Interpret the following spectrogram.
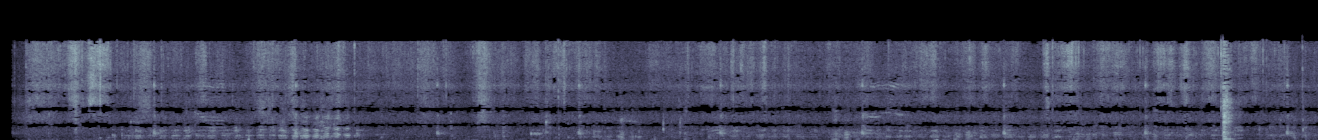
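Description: Kiko goats bleating, the loudest and longest call about two to three seconds in, with shorter calls later.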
